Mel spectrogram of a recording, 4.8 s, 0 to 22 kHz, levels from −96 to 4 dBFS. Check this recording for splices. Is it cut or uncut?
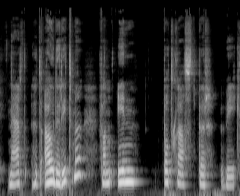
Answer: uncut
